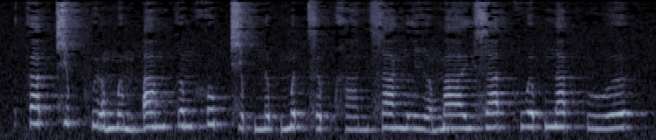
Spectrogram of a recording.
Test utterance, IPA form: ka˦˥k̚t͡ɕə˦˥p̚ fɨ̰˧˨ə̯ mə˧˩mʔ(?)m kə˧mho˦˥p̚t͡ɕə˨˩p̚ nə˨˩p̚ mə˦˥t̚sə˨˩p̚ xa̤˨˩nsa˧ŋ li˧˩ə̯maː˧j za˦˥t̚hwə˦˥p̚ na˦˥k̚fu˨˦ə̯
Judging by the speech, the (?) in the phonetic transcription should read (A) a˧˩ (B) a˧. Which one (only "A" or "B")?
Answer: B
